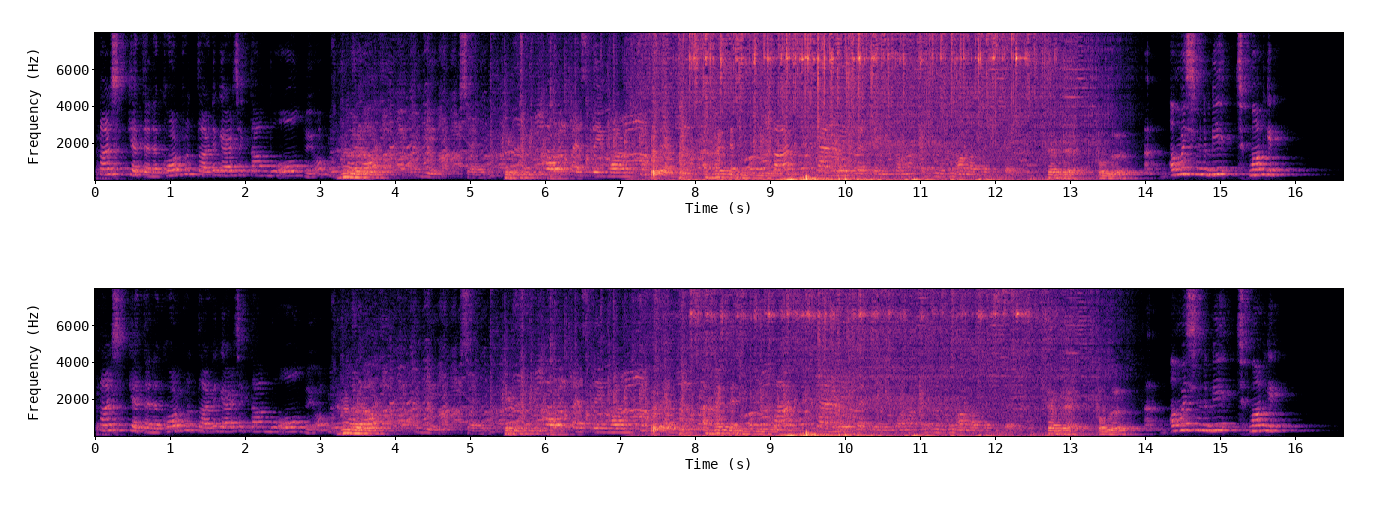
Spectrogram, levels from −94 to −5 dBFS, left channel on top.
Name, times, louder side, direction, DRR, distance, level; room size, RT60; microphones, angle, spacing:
voice 1, 0.1-4.6 4.9-8.0 8.5-8.6 9.0-12.3 14.3-15.7, left 1 dB, 55° left, 3 dB, 1.9 m, -37 dB
Applause / Crowd, 3.1-12.0, left 1 dB, 5° left, 0.3 m, -41 dB
voice 2, 3.2-3.8 5.4-6.2 8.1-9.2 12.7-13.1 13.4-13.7, right 1 dB, 30° right, -2 dB, 2.5 m, -33 dB
sound 1, 7.1-13.1, left 6 dB, 70° left, 0.8 m, -28 dB
sound 2, 9.4-13.8, left 2 dB, 20° left, 1.8 m, -43 dB
11.0 x 9.7 x 2.6 m, 0.90 s
head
